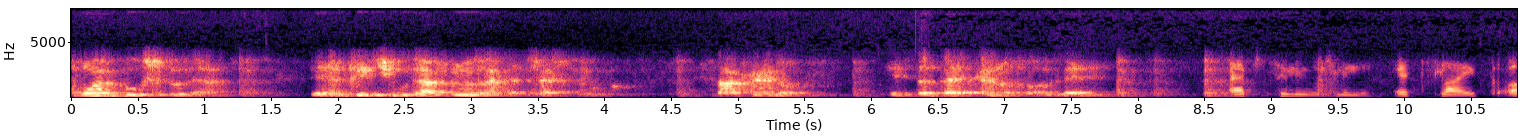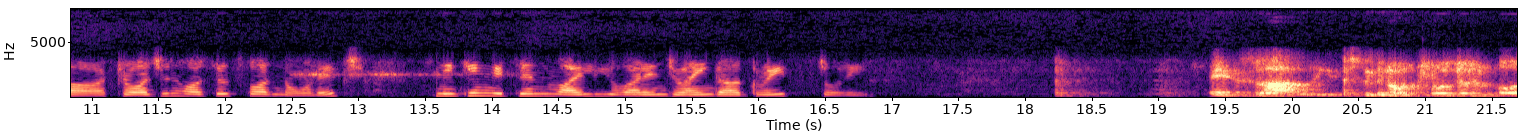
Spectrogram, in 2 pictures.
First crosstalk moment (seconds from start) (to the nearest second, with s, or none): none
